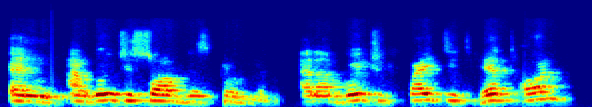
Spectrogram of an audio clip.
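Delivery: ordinary talk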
